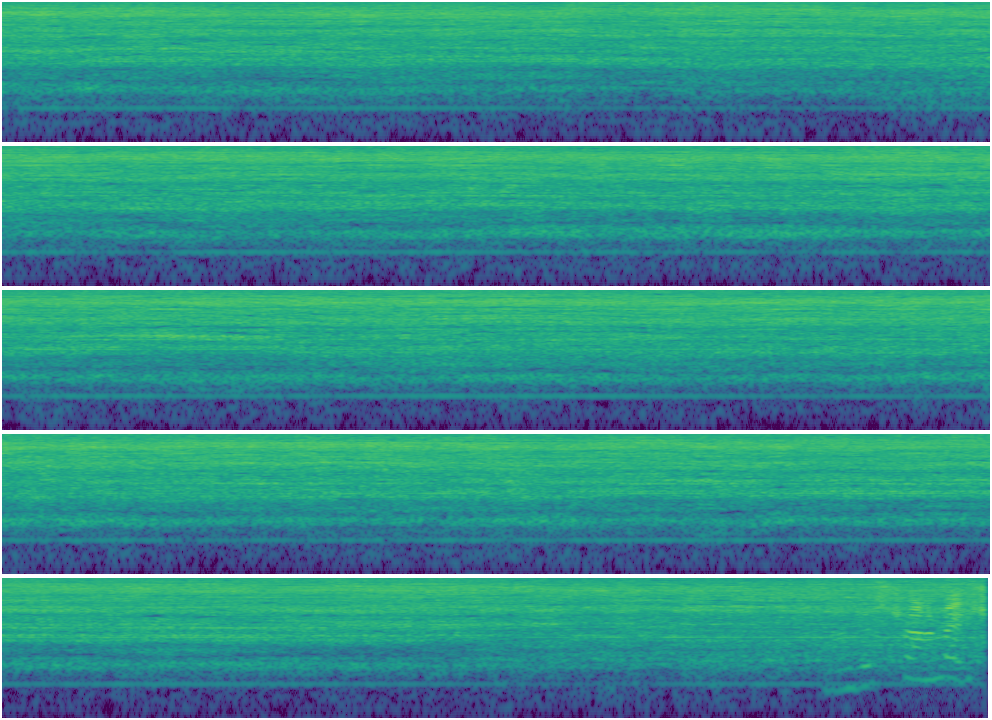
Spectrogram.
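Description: A hair dryer runs steadily at close range for the whole stretch, drying freshly applied paint, its even motor whine and airy rush holding a constant level with no pauses.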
